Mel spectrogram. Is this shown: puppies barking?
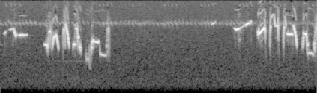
no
